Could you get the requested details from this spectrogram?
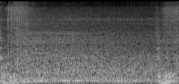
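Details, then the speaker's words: Jeep idling after a sensor replacement and a fixed vacuum leak; idle is no longer high and there is no check engine light. A steady, even low hum with settled revs, a normal idle. "that that sounds pretty darn good I would drive this to Alabama right now"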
